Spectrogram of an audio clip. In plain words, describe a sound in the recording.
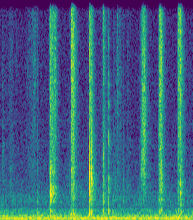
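A deck of cards is shuffled with quick snapping clicks.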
